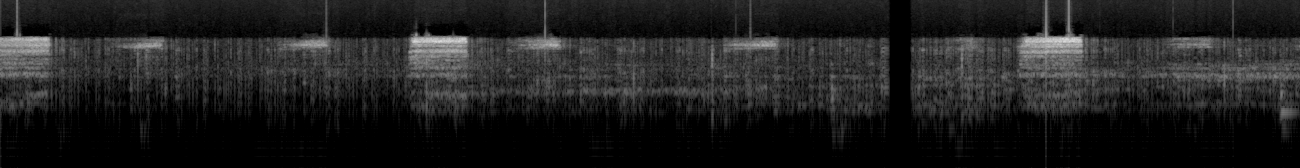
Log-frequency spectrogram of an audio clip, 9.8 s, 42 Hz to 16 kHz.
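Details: Owl nest at 11:28 PM, May 15, 2017, during a prey delivery: irregular hissing screeches, some loud and some faint, scattered across about ten seconds, with a short silent gap near the middle.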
